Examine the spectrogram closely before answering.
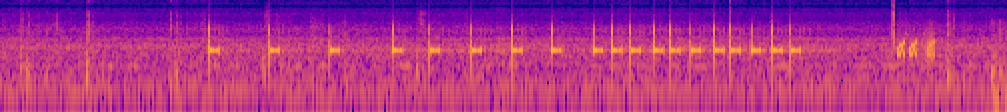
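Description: A computer console beeps rapidly in short electronic tones.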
